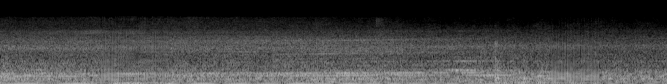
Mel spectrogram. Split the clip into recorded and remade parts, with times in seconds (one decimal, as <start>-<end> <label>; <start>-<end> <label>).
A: 0.0-1.0 recorded; 1.0-1.7 remade; 1.7-5.5 recorded; 5.5-6.0 remade; 6.0-6.7 recorded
